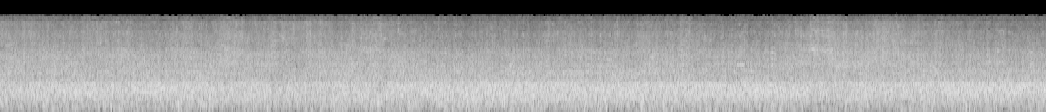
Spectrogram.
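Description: Passenger coaches of an express train passing at speed close by: a loud, steady rush and clatter of steel wheels running over the rails.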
